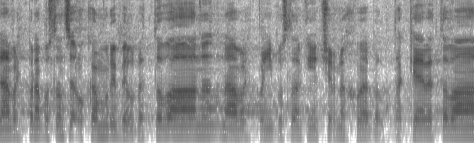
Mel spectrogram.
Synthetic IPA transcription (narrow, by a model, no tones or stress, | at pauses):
naːvr̩xpanapo̞slant͡sɛʔo̞kamuɾɪbɪlvjɛt̪o̞vaːnːaːvr̩xpaɲiːpo̞slaŋkɪɲɛt͡ʃɛɾnoxovɛːbɪlt̪akɛːvjɛt̪o̞vaːn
